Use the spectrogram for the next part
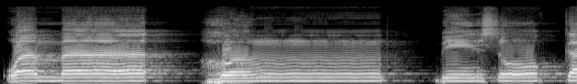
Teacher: Yauma tarawnaha, jangan kol-kolah, ini halu kullu murdi'atin amma arda'at wa tada'u kullu dhati hamlin hamlaha wa taran nasa sukara wa ma hum, coklat ketemu ba, ini ikhfa sapawi bindeng, bunyi m-nya ada eng-nya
